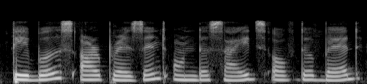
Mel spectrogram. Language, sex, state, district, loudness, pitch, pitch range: English, female, Assam, Kamrup Metropolitan, -18 LUFS, 210 Hz, 205-220 Hz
